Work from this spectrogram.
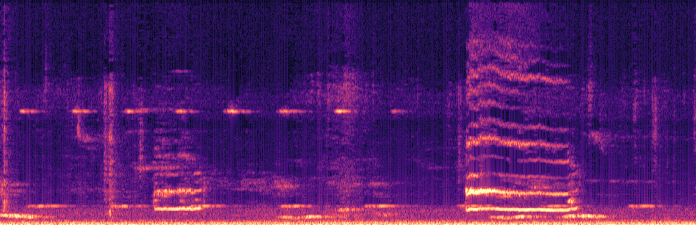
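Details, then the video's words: A kitten lets out one loud, sustained, high-pitched meow lasting nearly a second, preceded by softer short squeaks, over a low background hum and a repeating faint beeping tone. "cute kittens and sounds"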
